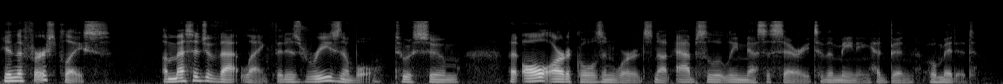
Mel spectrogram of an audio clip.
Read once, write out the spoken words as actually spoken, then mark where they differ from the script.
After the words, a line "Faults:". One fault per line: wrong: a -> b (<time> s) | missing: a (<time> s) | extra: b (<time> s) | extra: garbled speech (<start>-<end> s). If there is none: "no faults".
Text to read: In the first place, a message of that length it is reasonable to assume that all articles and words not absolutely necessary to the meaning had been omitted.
In the first place, a message of that length it is reasonable to assume that all articles and words not absolutely necessary to the meaning had been omitted.
Faults:
no faults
